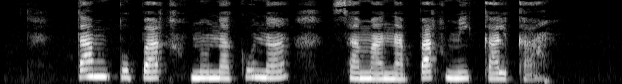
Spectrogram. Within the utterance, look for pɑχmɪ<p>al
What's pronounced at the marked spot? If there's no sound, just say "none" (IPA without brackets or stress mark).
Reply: k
